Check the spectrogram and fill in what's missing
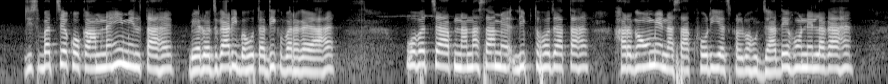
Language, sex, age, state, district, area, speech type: Hindi, female, 60+, Bihar, Begusarai, rural, spontaneous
